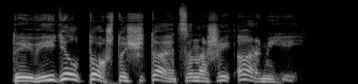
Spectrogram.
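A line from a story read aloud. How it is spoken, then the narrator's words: Growling. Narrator (Russian): прорычал Копиш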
